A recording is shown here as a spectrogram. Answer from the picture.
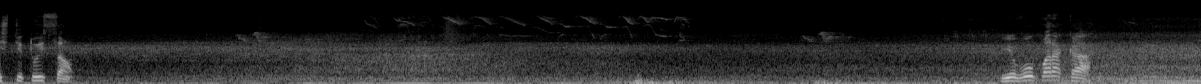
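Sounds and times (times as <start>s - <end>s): city street noise: 0.0s - 12.0s
bird singing whistled notes: 3.7s - 7.0s.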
